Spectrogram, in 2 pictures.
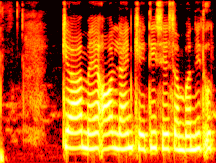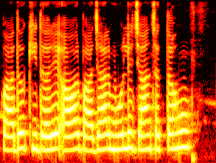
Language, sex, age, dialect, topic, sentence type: Hindi, female, 18-24, Marwari Dhudhari, agriculture, question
